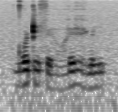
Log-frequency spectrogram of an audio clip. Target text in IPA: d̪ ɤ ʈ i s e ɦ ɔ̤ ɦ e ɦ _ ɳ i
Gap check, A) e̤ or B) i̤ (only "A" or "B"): A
